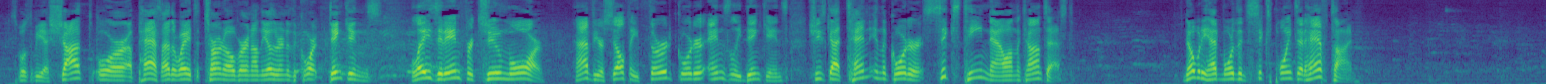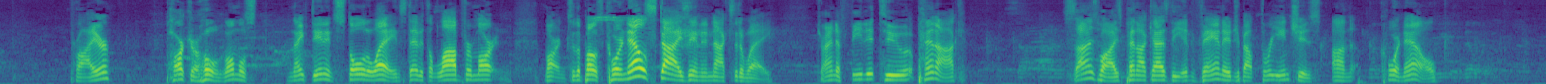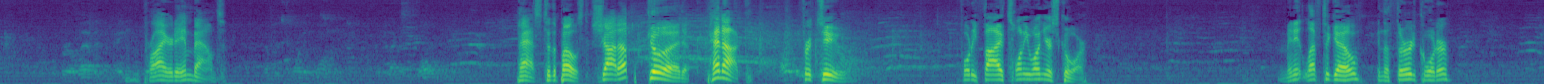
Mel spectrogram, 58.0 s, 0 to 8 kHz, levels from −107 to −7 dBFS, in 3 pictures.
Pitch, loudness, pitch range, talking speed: 175 Hz, -28 LUFS, 155-195 Hz, 130 wpm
